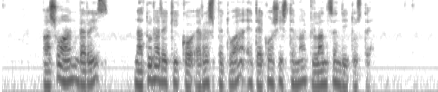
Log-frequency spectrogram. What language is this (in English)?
Basque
